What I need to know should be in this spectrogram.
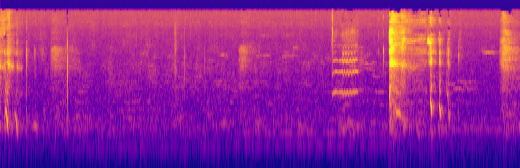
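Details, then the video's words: Female kitten talking in her sleep: soft brief chirps early on, then a louder burst of short harmonic mewing murmurs near the end, over a quiet steady background hum. "my sleep talking kitten"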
